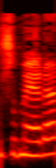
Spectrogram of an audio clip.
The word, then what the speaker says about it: Sumaira: टू my channel आज की video में हम सुमेरा नाम के मायनी और इसकी दीगर तफसी जानेंगे सुमेरा सुमेरा नाम के अंग्रेजी में स्पेलिंग बनते हैं एस यू एम ए आई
